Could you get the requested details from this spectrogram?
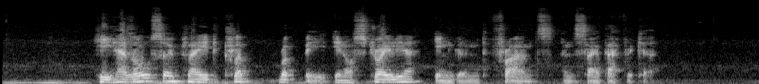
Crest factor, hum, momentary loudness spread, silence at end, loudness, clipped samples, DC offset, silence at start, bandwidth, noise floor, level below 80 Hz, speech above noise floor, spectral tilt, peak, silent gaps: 16 dB; none; 17 LU; 1.05 s; -15 LUFS; under 0.1%; under 0.1%; 0.05 s; 11.5 kHz; -49 dBFS; -34 dBFS; 35 dB; -6 dB/octave; 0 dBFS; none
